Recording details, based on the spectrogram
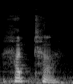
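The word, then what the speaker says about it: हठ: We also talked, by the way, just one other word, hatha yoga, as opposed to hatha or hatha. It's hatha.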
